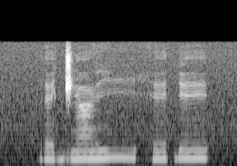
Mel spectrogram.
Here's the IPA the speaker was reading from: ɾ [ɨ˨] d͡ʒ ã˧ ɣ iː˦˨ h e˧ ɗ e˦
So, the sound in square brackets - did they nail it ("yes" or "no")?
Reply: no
